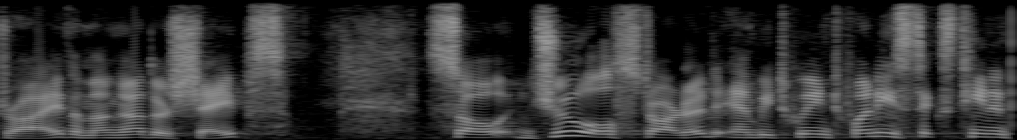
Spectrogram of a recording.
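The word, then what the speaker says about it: Juul: one that came out called Joule and we spell it Ju ul and it came out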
